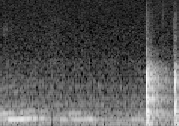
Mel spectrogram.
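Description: Two sharp knocks on a door, close together near the end, following a stretch of faint low murmuring voices in the background.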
